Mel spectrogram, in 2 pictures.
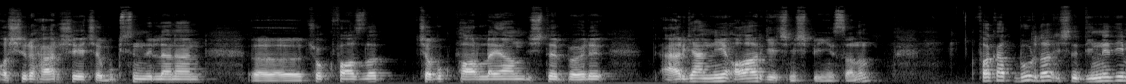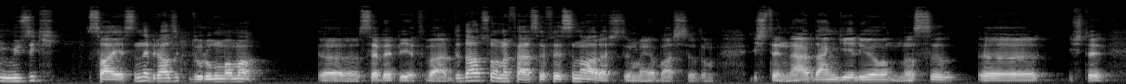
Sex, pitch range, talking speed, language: male, 105-135 Hz, 95 wpm, Turkish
